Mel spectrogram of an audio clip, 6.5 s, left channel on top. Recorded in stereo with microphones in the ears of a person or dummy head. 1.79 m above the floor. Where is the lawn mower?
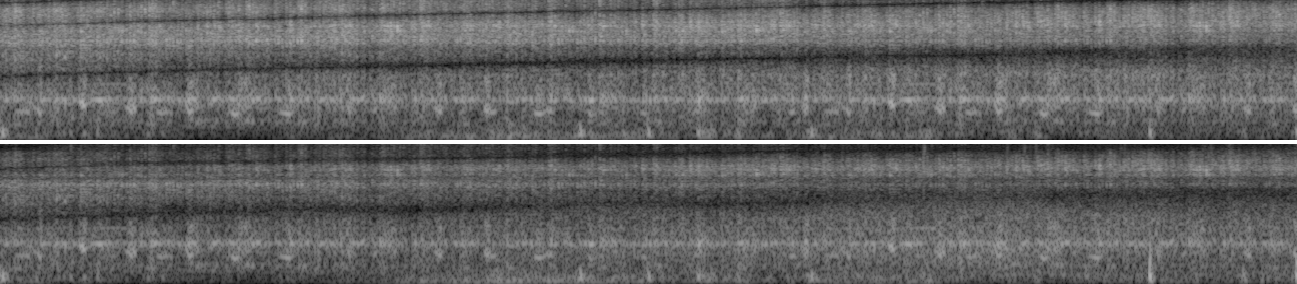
65° left (ahead or behind); by 6.5 s 60° left (ahead or behind).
